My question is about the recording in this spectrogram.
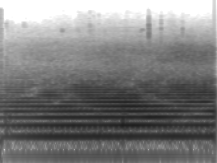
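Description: Propeller-driven light aircraft engine droning, one steady pitched tone that grows louder to a peak about a second in.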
